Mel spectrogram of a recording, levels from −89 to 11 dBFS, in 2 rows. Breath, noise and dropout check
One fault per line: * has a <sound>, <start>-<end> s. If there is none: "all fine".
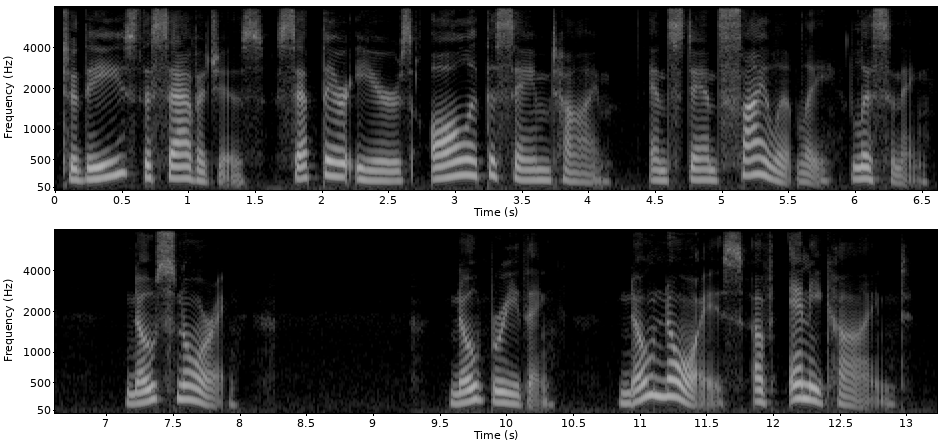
all fine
